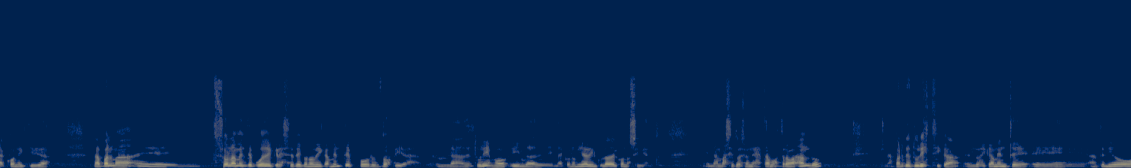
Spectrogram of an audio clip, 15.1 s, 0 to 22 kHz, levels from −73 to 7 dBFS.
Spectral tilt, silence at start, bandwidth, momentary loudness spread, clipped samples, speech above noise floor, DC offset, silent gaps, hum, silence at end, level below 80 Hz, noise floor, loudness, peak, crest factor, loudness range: -5.5 dB/octave; 0 s; 12.5 kHz; 16 LU; under 0.1%; 32 dB; under 0.1%; none; none; 0 s; -80 dBFS; -61 dBFS; -29 LUFS; -8 dBFS; 22 dB; 4 LU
